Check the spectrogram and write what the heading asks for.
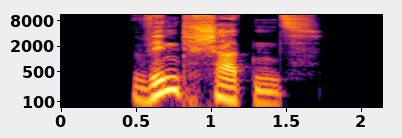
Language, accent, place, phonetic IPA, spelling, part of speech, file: German, Germany, Berlin, [ˈvɪntˌʃatn̩s], Windschattens, noun, De-Windschattens.ogg
- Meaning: genitive singular of Windschatten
